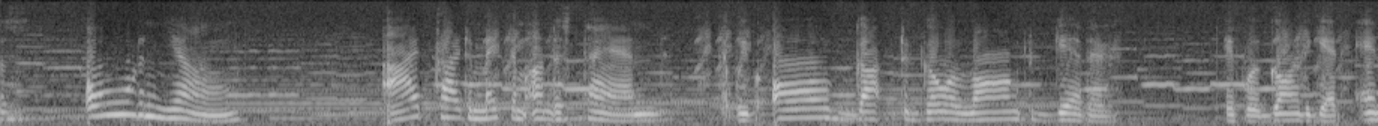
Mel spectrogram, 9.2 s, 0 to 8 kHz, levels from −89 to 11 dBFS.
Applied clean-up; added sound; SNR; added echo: none; Bird; 16 dB; none.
